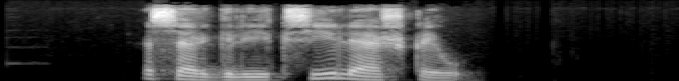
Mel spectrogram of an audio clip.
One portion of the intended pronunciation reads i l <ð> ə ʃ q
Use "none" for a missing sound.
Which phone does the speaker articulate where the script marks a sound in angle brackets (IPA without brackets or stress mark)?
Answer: ʕ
